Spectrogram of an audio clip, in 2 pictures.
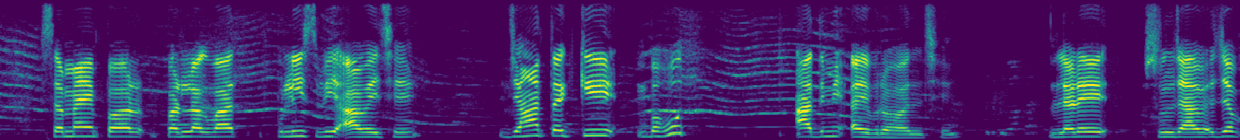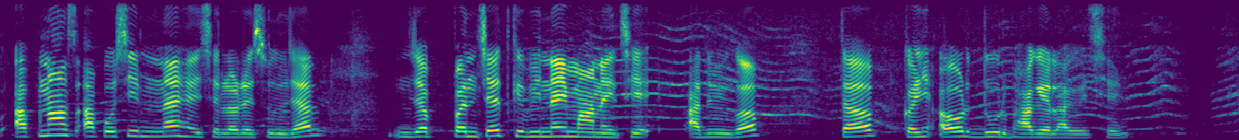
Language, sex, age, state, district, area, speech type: Maithili, female, 30-45, Bihar, Araria, rural, spontaneous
